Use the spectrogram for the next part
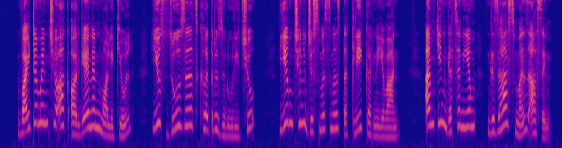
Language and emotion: Kashmiri, neutral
